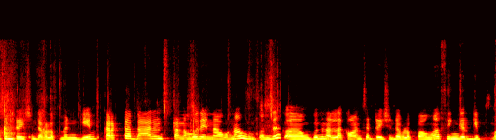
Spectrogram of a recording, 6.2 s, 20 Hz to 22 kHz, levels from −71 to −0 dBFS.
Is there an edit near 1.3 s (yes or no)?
no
